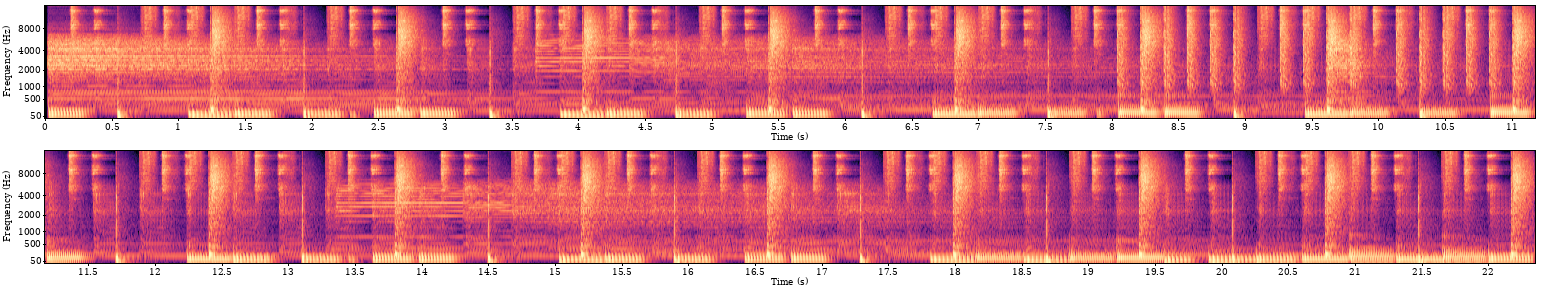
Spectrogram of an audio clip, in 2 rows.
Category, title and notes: Music > Multiple instruments
Desert loop
Electric guitar, acoustic bass, acoustic drums. can be used for a desert in a video game. my first song. 90 bpm, C major, 4/4 time. not AI generated.
90bpm, acoustic, cinematic, Cmajor, drum, game, Guitar, movie, rock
